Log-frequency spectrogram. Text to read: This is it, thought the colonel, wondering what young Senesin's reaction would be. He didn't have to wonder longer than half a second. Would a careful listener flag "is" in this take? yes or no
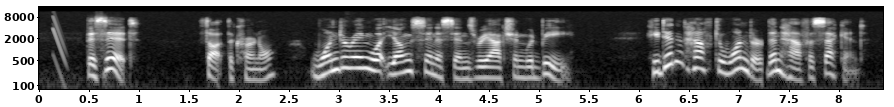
yes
